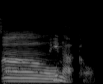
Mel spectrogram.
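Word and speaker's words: pinochle: modified deck um oh it's spelled like Pinocchio but it's not it's peanuckle peanuckle yeah you know how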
